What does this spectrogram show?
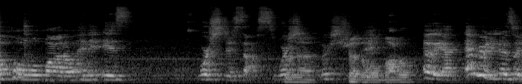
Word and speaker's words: Worcestershire: just a splash of worcestershire sauce which is worcester sauce i don't know i'm not from boston i'm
